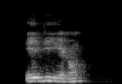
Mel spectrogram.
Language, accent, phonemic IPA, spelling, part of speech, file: French, Canada, /e.li.ʁɔ̃/, éliront, verb, LL-Q150 (fra)-éliront.wav
- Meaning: third-person plural future of élire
